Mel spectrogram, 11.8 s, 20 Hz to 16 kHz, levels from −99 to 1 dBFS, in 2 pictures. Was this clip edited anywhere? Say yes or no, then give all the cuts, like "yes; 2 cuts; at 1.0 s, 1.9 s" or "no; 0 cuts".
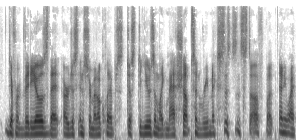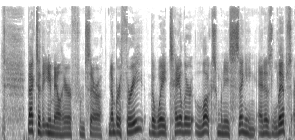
no; 0 cuts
